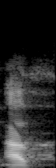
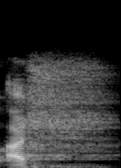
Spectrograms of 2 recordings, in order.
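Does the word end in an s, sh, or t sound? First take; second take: t; sh. First: It ends in a t-like stopped sound. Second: It ends in a hushing sh sound. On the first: "Lidahnya naik ke atas. Yang bunyi at" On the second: "atau ash. Nggak jelas"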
